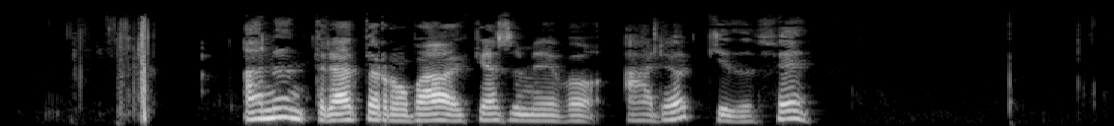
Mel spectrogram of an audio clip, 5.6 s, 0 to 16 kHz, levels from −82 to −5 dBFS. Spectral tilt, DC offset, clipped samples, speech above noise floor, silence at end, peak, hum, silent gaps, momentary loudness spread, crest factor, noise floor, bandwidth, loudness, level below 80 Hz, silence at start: -5 dB/octave; under 0.1%; under 0.1%; 53 dB; 1.55 s; -4 dBFS; none; none; 11 LU; 20 dB; -74 dBFS; 10.5 kHz; -23 LUFS; -72 dBFS; 0.6 s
